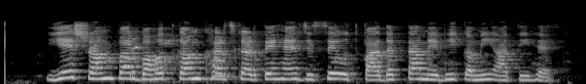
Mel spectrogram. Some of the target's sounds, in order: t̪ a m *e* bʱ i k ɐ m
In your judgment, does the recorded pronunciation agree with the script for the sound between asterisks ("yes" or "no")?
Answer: no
